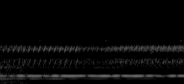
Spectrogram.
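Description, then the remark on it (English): A steady chorus of frogs croaking, a continuous trilling drone with a fast pulsing rhythm, fairly faint, with no voices. “Frogs, loons.”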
